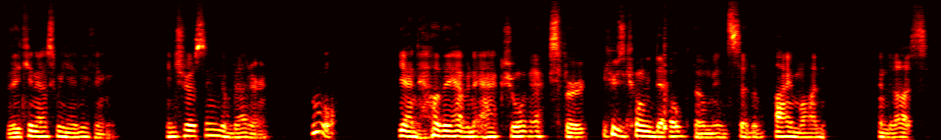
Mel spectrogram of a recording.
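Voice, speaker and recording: At a moderate pace and medium pitch, a man streams his way through a story quest. He reads the dialogue aloud casually and chattily, murmuring brief reactions between lines.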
